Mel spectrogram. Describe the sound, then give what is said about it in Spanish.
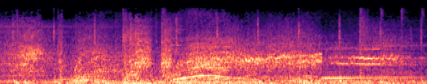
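Roaring engines and squealing, skidding tires in a film car chase as several taxis pursue a Mustang after it jumps a ramp, with a rising-and-falling screech midway and another sustained squeal near the end. “Pasa sobre una rampa y sale al exterior de un gran salto. Varios taxis lo siguen.”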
